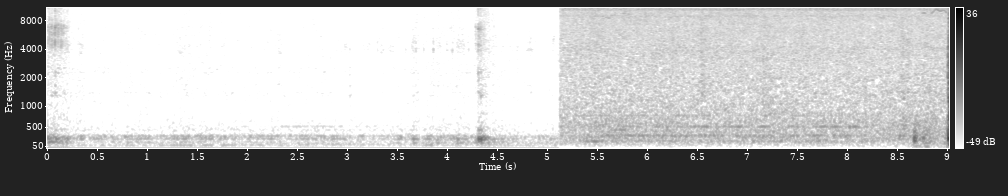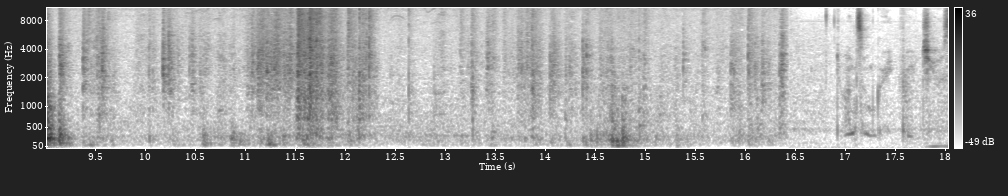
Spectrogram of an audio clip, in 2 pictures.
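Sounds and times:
fabric rustling: 0:08.6 - 0:16.5
pets scuffling and pattering: 0:08.6 - 0:16.5
thump: 0:08.7 - 0:09.3.

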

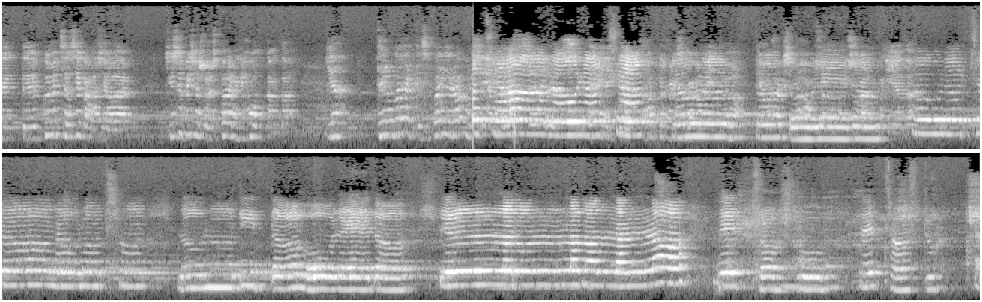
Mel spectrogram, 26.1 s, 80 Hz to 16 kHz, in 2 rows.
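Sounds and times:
toddler girl singing: 0:06.3 - 0:26.0.

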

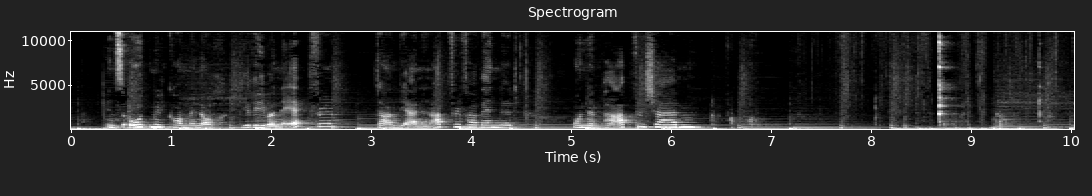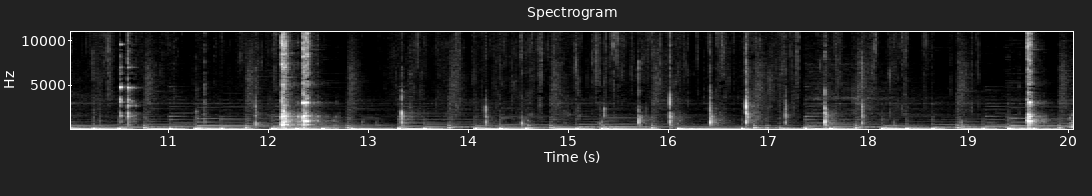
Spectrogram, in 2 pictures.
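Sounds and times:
background music with bass line: 0:00.0 - 0:20.0
stirring in a ceramic bowl: 0:07.6 - 0:19.8
spatula scraping a metal pot: 0:07.7 - 0:11.0, 0:11.7 - 0:19.9.

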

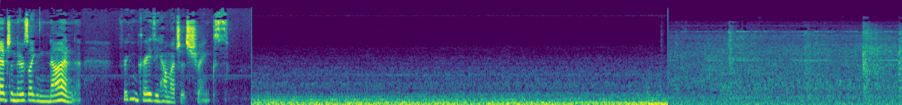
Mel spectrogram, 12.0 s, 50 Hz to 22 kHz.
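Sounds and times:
car driving rumble: 0:03.4 - 0:08.9.

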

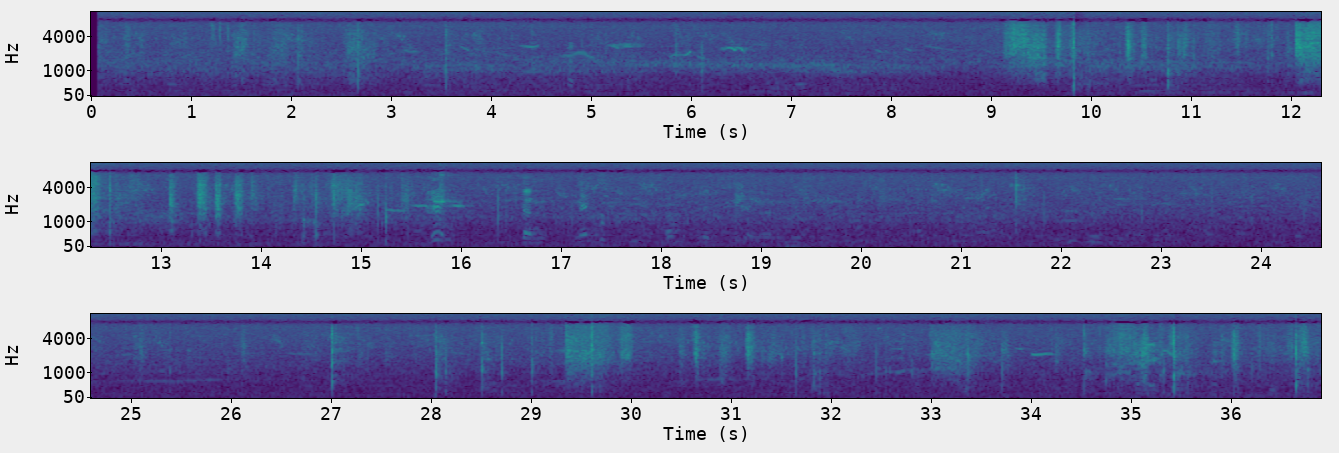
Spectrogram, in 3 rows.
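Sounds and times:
shoe scuffing on clay court: 0:00.2 - 0:06.9, 0:09.0 - 0:36.9
tennis ball bouncing: 0:02.0 - 0:06.9, 0:09.5 - 0:15.6, 0:25.2 - 0:29.8, 0:30.6 - 0:36.9
tennis racket striking ball: 0:09.4 - 0:11.0.

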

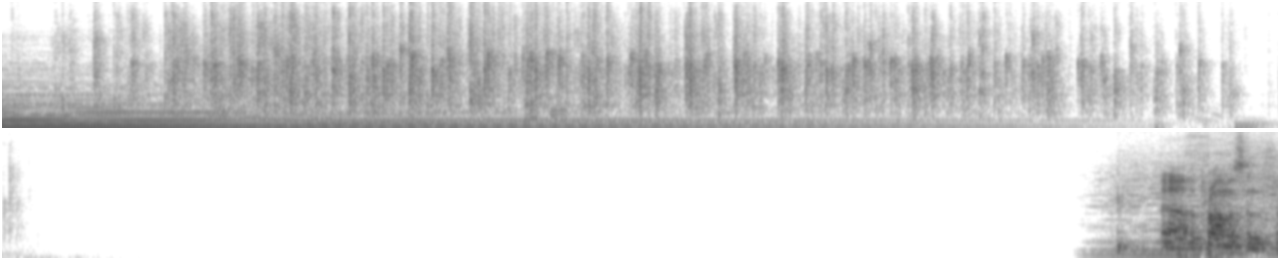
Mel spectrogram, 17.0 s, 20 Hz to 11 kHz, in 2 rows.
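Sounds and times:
applause: 0:00.0 - 0:08.7.

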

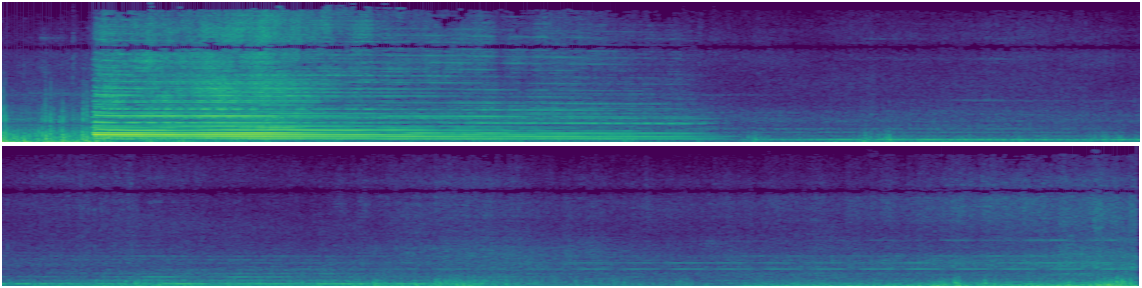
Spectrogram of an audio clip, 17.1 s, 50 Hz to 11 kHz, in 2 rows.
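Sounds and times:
train rumbling past: 0:00.0 - 0:17.0
locomotive horn chord: 0:00.7 - 0:11.2.

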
